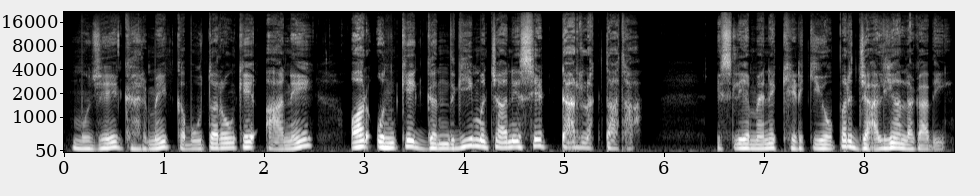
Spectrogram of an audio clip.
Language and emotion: Hindi, fearful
